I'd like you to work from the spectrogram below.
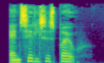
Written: ansættelsesbrev

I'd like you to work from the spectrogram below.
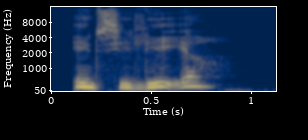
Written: ensilere

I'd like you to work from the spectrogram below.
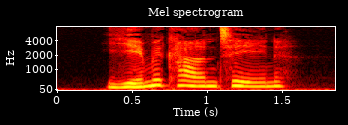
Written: hjemmekarantæne

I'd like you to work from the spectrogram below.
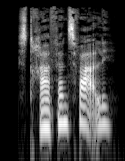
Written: strafansvarlig

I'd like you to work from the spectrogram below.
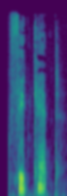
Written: fedtkant

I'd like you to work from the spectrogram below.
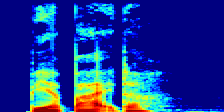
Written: bearbejder

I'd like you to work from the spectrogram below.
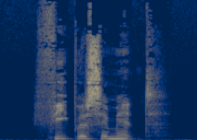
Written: fibercement

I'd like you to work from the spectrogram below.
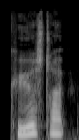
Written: kørestrøm

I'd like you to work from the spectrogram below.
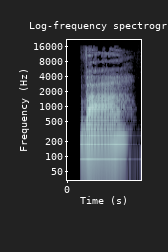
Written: vare

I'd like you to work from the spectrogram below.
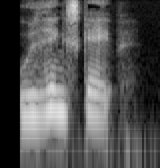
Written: udhængsskab

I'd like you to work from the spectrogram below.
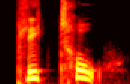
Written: pligttro

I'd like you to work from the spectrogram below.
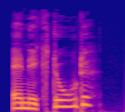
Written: anekdote

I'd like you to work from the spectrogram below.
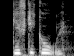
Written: giftiggul

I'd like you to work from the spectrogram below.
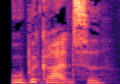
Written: ubegrænset

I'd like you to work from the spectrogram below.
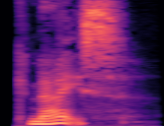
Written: gnejs

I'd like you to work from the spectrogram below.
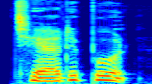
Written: tærtebund

